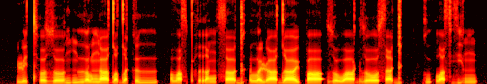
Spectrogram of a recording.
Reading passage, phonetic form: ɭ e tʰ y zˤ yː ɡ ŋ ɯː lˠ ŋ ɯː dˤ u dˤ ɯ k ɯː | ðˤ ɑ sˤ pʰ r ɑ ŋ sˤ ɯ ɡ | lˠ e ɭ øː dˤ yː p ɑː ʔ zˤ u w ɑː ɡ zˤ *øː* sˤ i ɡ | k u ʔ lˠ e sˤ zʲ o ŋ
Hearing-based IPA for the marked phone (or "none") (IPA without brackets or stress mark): yː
